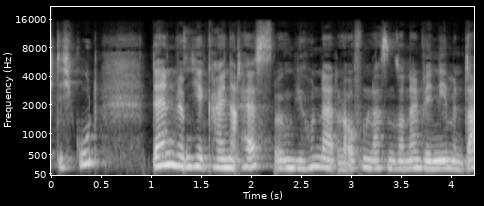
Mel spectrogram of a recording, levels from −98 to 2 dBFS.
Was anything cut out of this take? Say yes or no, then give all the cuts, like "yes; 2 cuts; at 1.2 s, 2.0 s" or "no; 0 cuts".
yes; 4 cuts; at 1.3 s, 1.8 s, 2.2 s, 2.9 s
